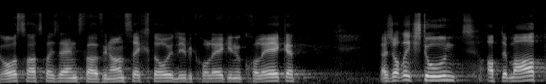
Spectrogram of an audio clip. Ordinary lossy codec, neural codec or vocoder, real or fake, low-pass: none; codec, 24 kHz, 1.2 kbps, DualCodec; fake; none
